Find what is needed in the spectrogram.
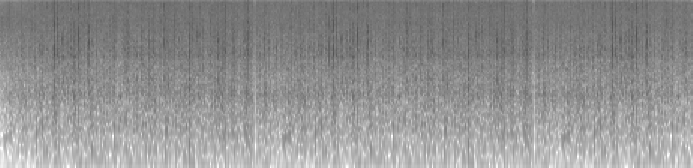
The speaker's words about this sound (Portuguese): A chuva começou suavemente. Não aquela chuva forte e barulhenta que assusta a cidade, mas uma chuva calma e constante, que soava como alguém batendo de leve com os dedos na janela de um arranha-céu.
